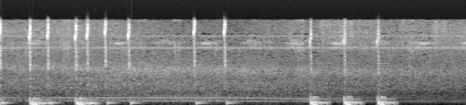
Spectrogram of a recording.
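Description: Menu clicks tick sharply in quick bursts.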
